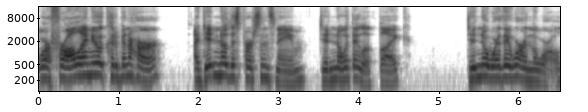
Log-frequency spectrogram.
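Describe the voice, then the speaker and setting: Using an ordinary speaking voice, a woman talks at a fairly quick pace in a fairly high pitch. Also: ordinary pitch variation. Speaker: entrepreneur and live streamer. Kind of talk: live stream monologue. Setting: live stream.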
